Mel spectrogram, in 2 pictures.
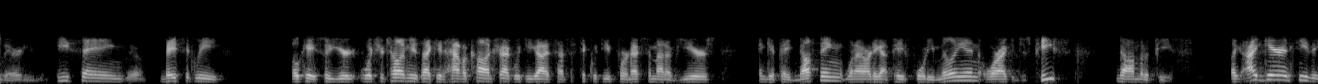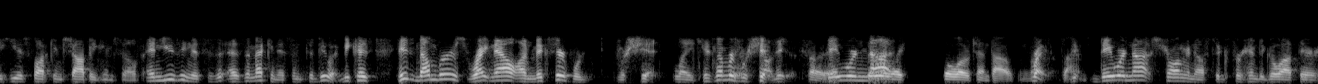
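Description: Throughout the speech, G.729 codec damage is plainly audible. The band runs from roughly 250 Hz to 3.4 kHz with nothing above 3.7 kHz, consistent with 8 kbit/s. Model-based reconstruction leaves the speech rough and faintly synthetic.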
